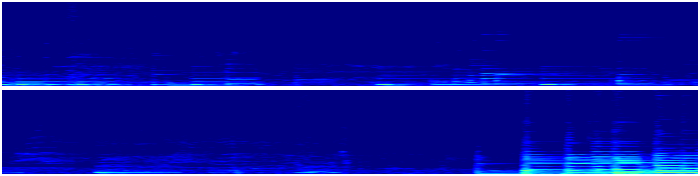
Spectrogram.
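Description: Acoustic guitar picking a quiet, sparse intro to a folk song; about nine seconds in, the rest of the bluegrass band comes in together, much louder and strumming.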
